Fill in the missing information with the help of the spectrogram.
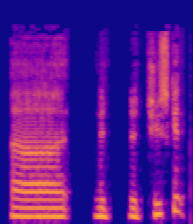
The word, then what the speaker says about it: Nichushkin: Nichushkin, I'm so sorry. I feel so bad. I have to. – You said it right.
